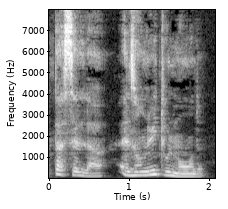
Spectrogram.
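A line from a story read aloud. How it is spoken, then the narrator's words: Nobleman exclaiming. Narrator (French): s'écria le comte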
